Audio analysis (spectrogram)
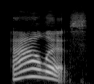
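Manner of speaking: high, loud call of the name; shouted name. Acted. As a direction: yell her name into the phone. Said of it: "Nikki shouted".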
